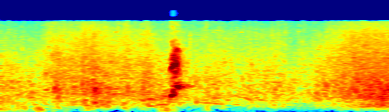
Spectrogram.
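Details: A single sharp bark from Ripley, a dog racing up and down the beach and barking at the ocean's waves, rises above steady surf and wind noise.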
